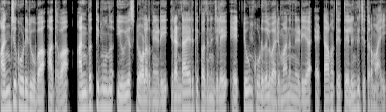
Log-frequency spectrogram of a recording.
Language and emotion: Malayalam, neutral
